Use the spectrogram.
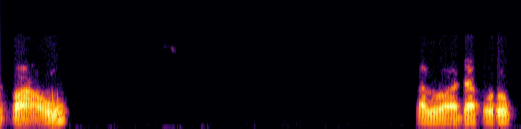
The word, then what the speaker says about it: V: itu dibacanya ku, lalu huruf V ya, dibacanya vau, lalu ada huruf W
